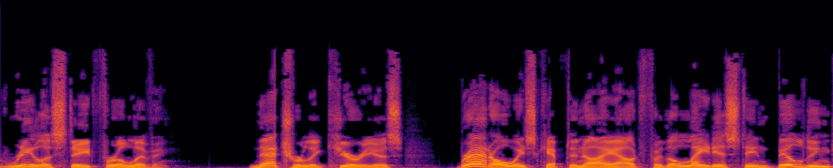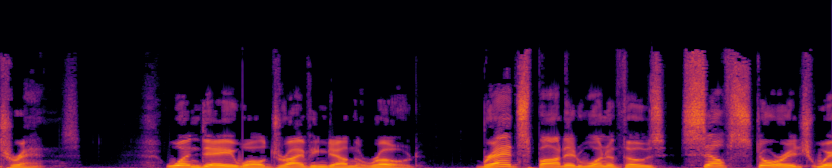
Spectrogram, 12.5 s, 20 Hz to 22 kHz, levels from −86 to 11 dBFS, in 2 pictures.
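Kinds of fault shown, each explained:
Overlap between stream segments: two adjacent segments claim the same stretch of time, so the player trims that shared part away even though the sound was never doubled. Here a sliver of about 10 to 20 ms vanishes at 2.06 s and again at 8.06 s, six seconds apart, matching a 6-second segment length. Each is heard as a brief click or skip. The waveform shows an abrupt step, and the spectrogram a thin vertical broadband line.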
